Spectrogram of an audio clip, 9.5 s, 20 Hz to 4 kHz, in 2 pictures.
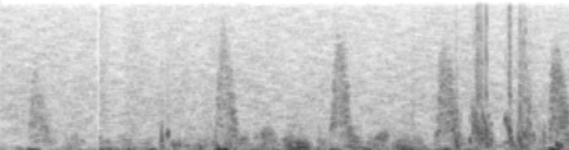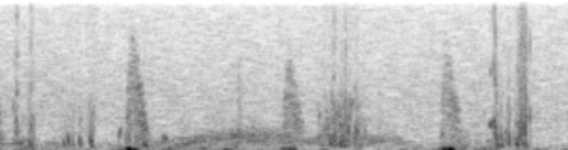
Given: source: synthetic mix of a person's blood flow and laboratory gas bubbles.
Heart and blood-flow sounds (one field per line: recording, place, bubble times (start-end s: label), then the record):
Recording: Doppler ultrasound of blood flow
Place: subclavian vein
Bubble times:
1.32-1.94 s: bubbles
3.75-3.85 s: bubbles
3.90-4.11 s: bubbles
4.18-4.56 s: bubbles
4.62-4.71 s: bubbles
4.85-5.04 s: bubbles
5.24-5.56 s: bubbles
5.71-6.00 s: bubbles
7.37-7.83 s: bubbles
8.80-9.18 s: bubbles
From the record:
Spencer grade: 2 (many but less than half of the cardiac periods contain bubble signals, singularly or in groups)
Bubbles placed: anywhere in the cardiac cycle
